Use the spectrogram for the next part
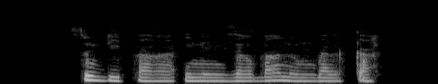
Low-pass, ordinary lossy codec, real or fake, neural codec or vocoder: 7.2 kHz; AAC, 32 kbps; fake; codec, 16 kHz, 16 kbps, FreqCodec, smaller model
